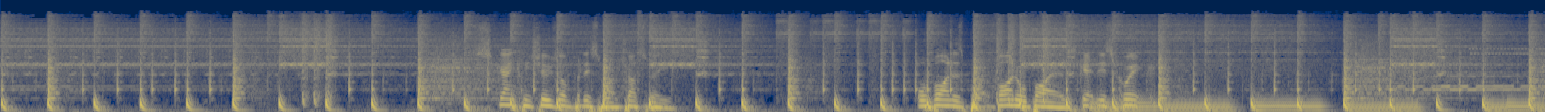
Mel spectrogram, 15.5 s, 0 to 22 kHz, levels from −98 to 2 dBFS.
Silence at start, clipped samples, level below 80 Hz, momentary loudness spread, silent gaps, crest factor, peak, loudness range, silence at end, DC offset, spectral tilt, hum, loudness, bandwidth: 0 s; under 0.1%; -40 dBFS; 7 LU; none; 20 dB; -6 dBFS; 4 LU; 0 s; under 0.1%; -5 dB/octave; none; -27 LUFS; 15.5 kHz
